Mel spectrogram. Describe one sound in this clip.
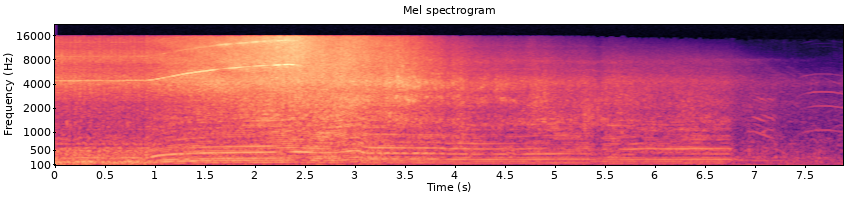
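A race car engine roars as the car launches and speeds away, fading into the distance.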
